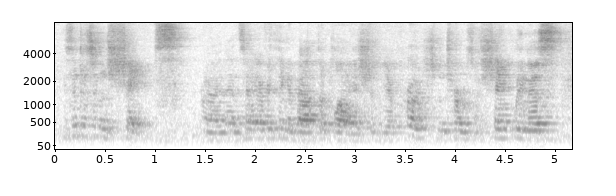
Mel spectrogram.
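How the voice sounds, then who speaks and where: A man giving an adult-education lecture, rambling and full of "sort of, you know" fillers. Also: brisk. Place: lecture hall. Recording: distant mic in a very echoey room with faint rumble.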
